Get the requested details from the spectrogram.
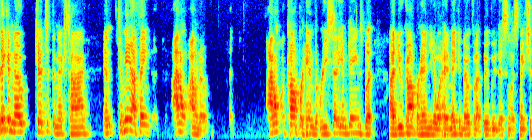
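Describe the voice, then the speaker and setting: Big swings in loudness mark this man's speech, which has ordinary pitch variation. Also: fairly high pitch for a man. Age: 60s. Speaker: wargaming video creator, show host. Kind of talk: casual chat. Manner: animated.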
